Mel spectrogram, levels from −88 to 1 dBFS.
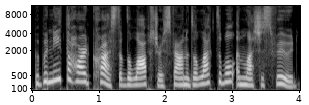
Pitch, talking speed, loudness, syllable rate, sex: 235 Hz, 225 wpm, -19 LUFS, 5.4 syllables/s, female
